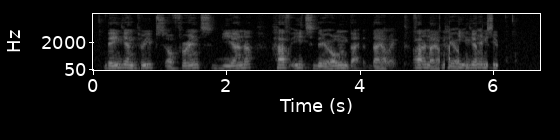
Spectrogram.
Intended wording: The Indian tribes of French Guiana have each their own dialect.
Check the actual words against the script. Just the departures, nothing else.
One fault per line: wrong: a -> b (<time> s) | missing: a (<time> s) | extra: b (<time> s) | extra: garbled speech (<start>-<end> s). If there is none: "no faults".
extra: garbled speech (4.8-6.1 s)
